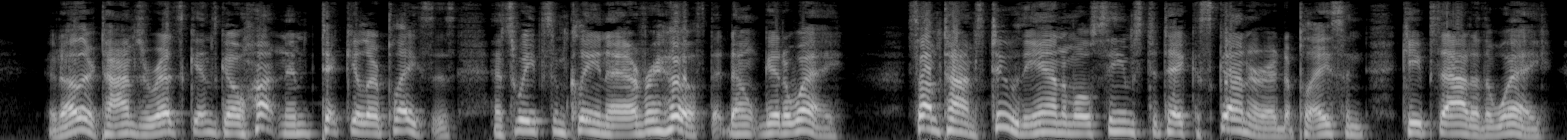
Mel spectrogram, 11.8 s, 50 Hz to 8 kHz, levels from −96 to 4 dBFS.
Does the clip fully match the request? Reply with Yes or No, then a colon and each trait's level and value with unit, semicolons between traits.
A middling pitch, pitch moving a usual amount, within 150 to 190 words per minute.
No: medium, 155 Hz; average, 3.9 semitones; average, 200 wpm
